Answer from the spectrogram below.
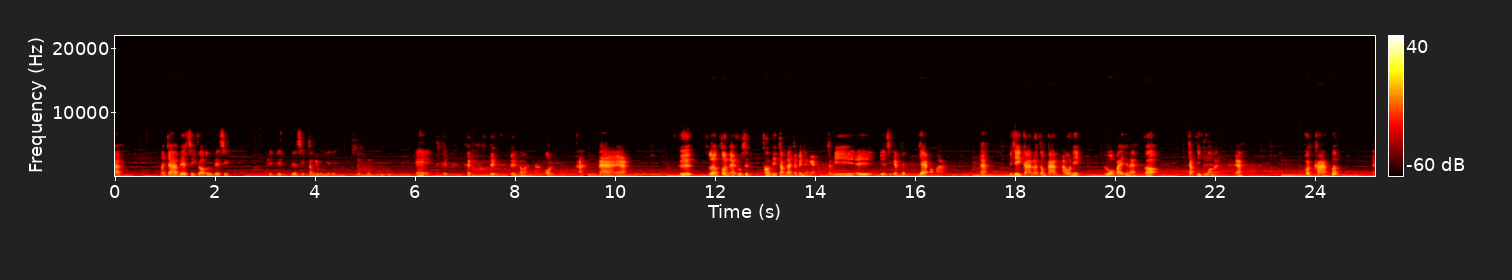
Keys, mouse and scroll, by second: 0.5 click, 2.7 click, 3.8-6.0 drag, 7.6-9.3 drag, 21.6 click, 24.1-25.2 drag.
